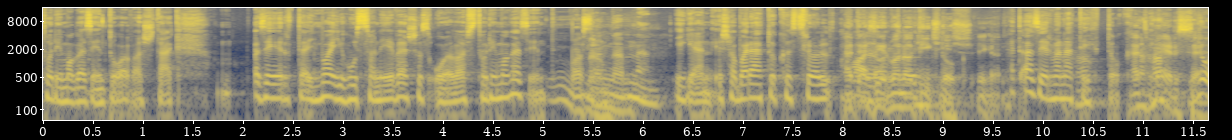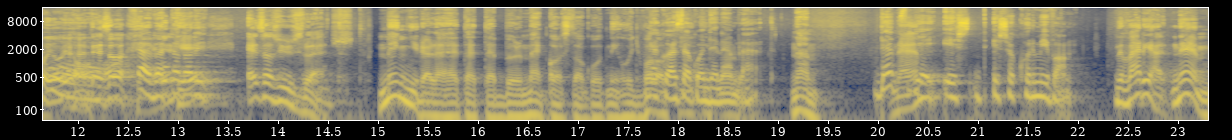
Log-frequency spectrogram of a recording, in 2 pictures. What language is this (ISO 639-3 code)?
hun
